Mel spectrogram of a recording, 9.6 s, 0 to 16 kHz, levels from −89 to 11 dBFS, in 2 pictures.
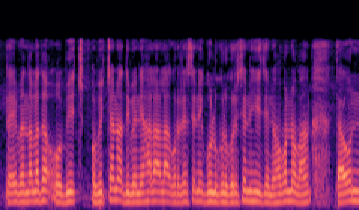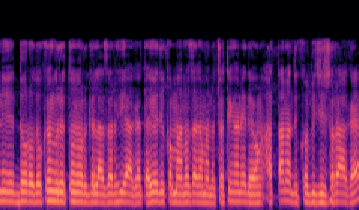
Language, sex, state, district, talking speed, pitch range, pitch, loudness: Chakma, male, Tripura, Unakoti, 270 wpm, 150-165 Hz, 155 Hz, -15 LUFS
